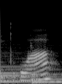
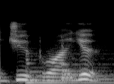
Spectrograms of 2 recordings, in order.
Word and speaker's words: broie: There is only one syllable. We do not need to say je broyeux. The last syllable is silent, so only one syllable is said.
